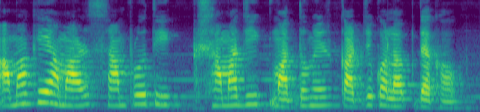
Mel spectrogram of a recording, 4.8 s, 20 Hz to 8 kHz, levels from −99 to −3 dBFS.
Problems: constant background noise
